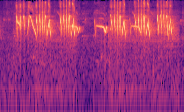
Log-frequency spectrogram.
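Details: Hill prinia used to lure wild birds, giving rapid high sweeping chirps in two runs, with a brief flat whistle between them.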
